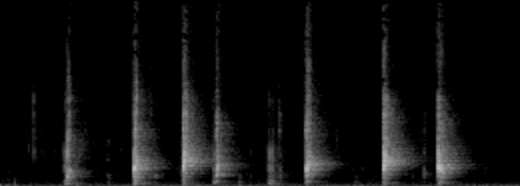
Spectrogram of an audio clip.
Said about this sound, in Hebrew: היו למלך שלוש ציפורים, כנרי, תוכי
